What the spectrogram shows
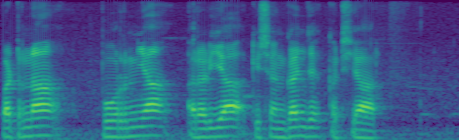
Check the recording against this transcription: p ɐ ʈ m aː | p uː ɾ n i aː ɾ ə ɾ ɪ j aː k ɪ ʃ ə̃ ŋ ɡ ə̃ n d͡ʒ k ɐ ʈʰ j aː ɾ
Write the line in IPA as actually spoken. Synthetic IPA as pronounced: p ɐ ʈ n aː | p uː ɾ n j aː ɾ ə ɽ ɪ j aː k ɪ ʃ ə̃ ŋ ɡ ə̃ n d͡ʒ k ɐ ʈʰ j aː ɾ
